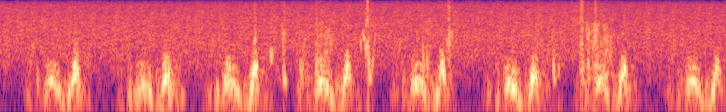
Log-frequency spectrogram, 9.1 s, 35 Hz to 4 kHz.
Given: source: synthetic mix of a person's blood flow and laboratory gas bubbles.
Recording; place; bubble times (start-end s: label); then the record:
Doppler ultrasound of blood flow; precordium
3.36-3.43 s: bubbles
3.51-3.60 s: bubbles
3.74-3.87 s: bubbles
3.93-4.17 s: bubbles
4.50-4.70 s: bubbles
5.27-5.38 s: bubbles
5.57-5.68 s: bubbles
6.88-7.03 s: bubbles
7.24-7.67 s: bubbles
From the record:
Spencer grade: 2 (many but less than half of the cardiac periods contain bubble signals, singularly or in groups); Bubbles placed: only in the low amplitude regions of the cardiac cycle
